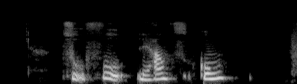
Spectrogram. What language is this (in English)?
Chinese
